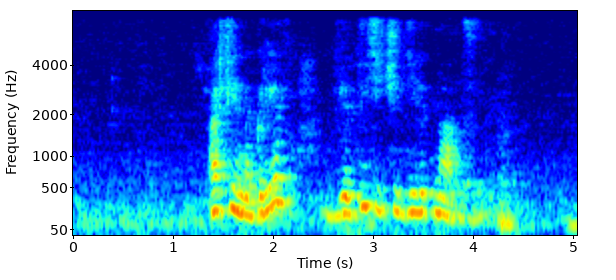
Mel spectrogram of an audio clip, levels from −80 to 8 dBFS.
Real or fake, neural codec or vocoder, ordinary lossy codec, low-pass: real; none; Opus, 64 kbps; 7.2 kHz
